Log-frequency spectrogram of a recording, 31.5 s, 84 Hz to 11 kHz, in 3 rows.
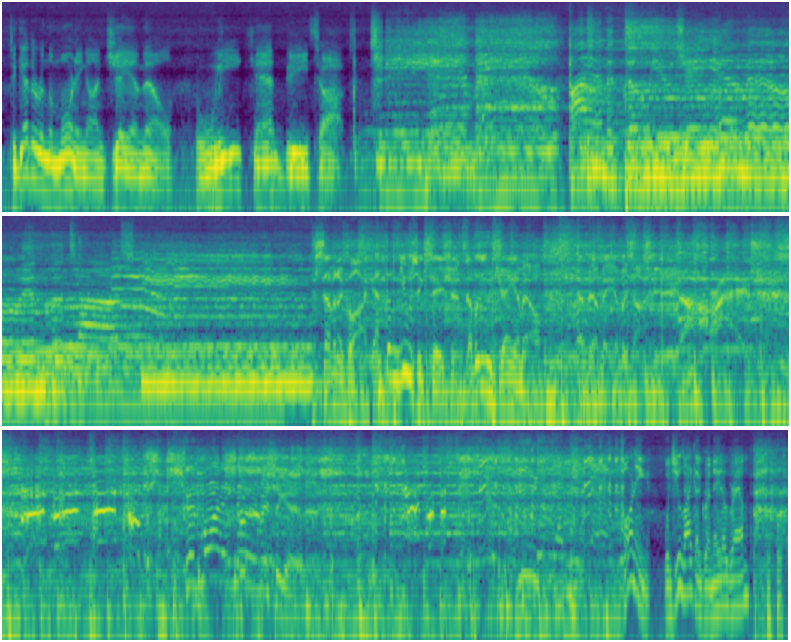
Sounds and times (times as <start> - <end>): Music: 4.9 - 29.4.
